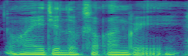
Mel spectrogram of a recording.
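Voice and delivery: normal talking voice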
